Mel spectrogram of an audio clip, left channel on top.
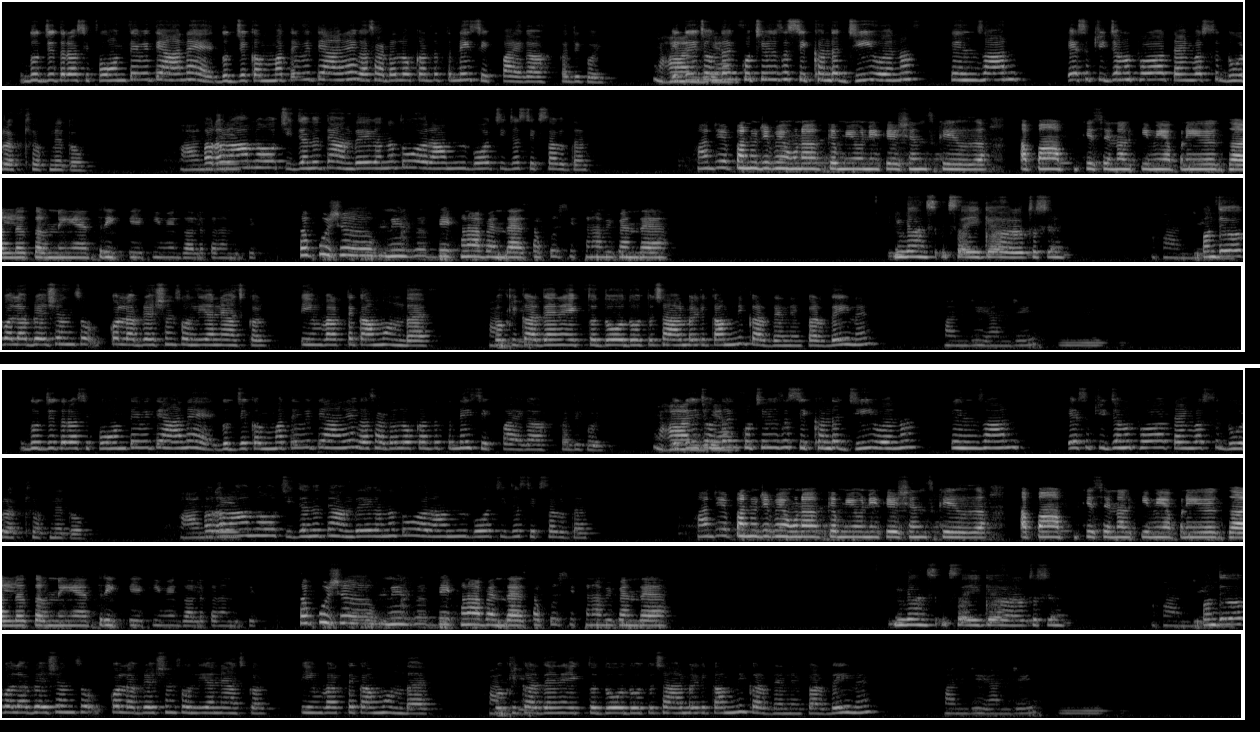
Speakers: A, on the left; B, in the centre.
A: ਦੂਜੀ ਤਰ੍ਹਾਂ ਅਸੀਂ ਫੋਨ ਤੇ ਵੀ ਧਿਆਨ ਏ ਦੂਜੇ ਕੰਮਾਂ ਤੇ ਵੀ ਧਿਆਨ ਹੈਗਾ ਸਾਡਾ ਲੋਕਾਂ ਦਾ ਨਈ ਸੀ ਪਾਏਗਾ ਕਦੇ ਕੋਈ
B: ਹਾਂਜੀ,
A: ਏਦੇ ਚ ਹੁੰਦਾ
B: ਹਾਂ
A: ਕਿ ਚੀਜ਼ ਸਿੱਖਣ ਦਾ ਜੀ ਹੋਏ ਨਾ ਤੇ ਇਨਸਾਨ ਏ ਸਭ ਚੀਜ਼ਾਂ ਨੂੰ ਥੋੜ੍ਹਾ ਟਾਈਮ ਬਸ ਦੂਰ ਰੱਖਿਓ ਆਪਣੇ ਤੋਂ।
B: ਹਾਂਜੀ।
A: ਔਰ ਆਰਾਮ ਨਾਲ ਓ ਚੀਜ਼ਾਂ ਦੇ ਧਿਆਨ ਦੇਏਗਾ ਨਾ ਤੂੰ ਆਰਾਮ ਨਾਲ ਬਹੁਤ ਚੀਜ਼ਾਂ ਸਿੱਖ ਸਕਦਾ।
B: ਹਾਂਜੀ, ਆਪਾਂ ਨੂੰ ਜਿਵੇਂ ਹੁਣ ਕਮਿਊਨੀਕੇਸ਼ਨ ਸਕਿੱਲਸ ਆ। ਆਪਾਂ ਕਿਸੇ ਨਾਲ ਕਿਵੇਂ ਆਪਣੀ ਗੱਲ ਕਰਨੀ ਐ ਤਰੀਕੇ ਕਿਵੇਂ ਗੱਲ ਕਰਨ ਦੇ ਸਭ ਕੁਛ ਮੀਨਸ ਦੇਖਣਾ ਪੈਂਦਾ ਸਭ ਕੁਛ ਸਿੱਖਣਾ ਵੀ ਪੈਂਦਾ।
A: ਬਸ ਸਹੀ ਕਹਿ ਰਹੇ ਓ ਤੁਸੀਂ।
B: ਹਾਂਜੀ,
A: ਹੁਣ
B: ਹਾਂਜੀ,
A: ਦਿਓ। ਕੋਲਾਬ੍ਰੇਸ਼ਨ-ਕੋਲਾਬਰੇਸ਼ਨ ਹੁੰਦੀਆਂ ਨੇ ਅੱਜਕੱਲ੍ਹ ਟੀਮ ਵਰਕ ਤੇ ਕੰਮ ਹੁੰਦਾ ਹੈ।
B: ਹਾਂਜੀ,
A: ਲੋਕੀ ਕਰਦੇ ਨੇ ਇੱਕ ਤੋਂ ਦੋ, ਦੋ ਤੋਂ ਚਾਰ ਮਤਲਬ ਕੇ ਕੰਮ ਨੀ ਕਰਦੇ ਨੇ ਕਰਦੇ ਈ ਨੇ।
B: ਹਾਂਜੀ-ਹਾਂਜੀ।
A: ਹੂੰ।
